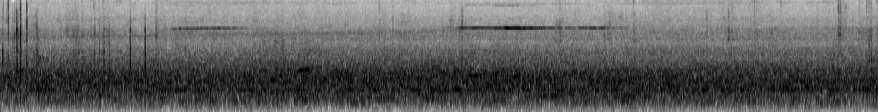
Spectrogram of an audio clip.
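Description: Steady city street traffic noise, an even hum with no distinct events and a few faint clicks near the start.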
